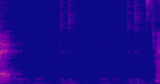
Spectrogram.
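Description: A few faint clicks from the computer's controls, mostly just before the end, as the image view is zoomed out.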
